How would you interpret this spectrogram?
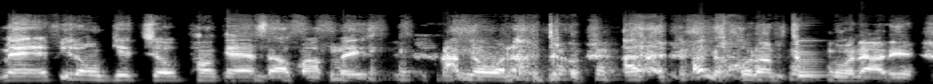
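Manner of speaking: a touch of a tough clapback, laughing at the end; mock angry retort. Young him snapping back at the ball boy, mock angry. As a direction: play the cocky top dog brushing him off. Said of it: "I would have said".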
